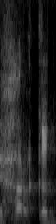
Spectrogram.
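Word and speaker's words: حركات: আচ্ছা জবর জের পেশকে হারকাত বলে। হারকাতের উচ্চারণ তাড়াতাড়ি করে হয়। জবর জের পেশকে কি বলে? হারকাত বলে বা হরকত বলে। আপনি যেটাই বলতে পারেন উভয়টাই সহিহ আছে।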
